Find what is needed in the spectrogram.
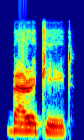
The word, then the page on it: barricade: Indian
